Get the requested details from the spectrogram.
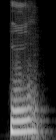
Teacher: पेश को जब अदा करेंगे तो दोनों होंठों को कामिल गोल करेंगे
